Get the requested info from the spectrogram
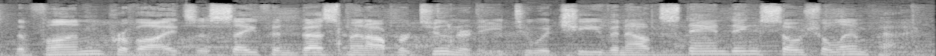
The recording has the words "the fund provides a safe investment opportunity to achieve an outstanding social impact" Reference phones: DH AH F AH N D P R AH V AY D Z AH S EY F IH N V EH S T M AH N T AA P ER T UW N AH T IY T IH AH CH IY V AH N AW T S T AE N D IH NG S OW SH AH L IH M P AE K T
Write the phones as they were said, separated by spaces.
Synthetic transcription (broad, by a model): DH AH F AH N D P R AH V AY D Z AH S EY F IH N V EH S T M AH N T AA P ER T UW N AH T IY T IH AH CH IY V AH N AW T S T AE N D IH NG S OW SH L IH M P AE K T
